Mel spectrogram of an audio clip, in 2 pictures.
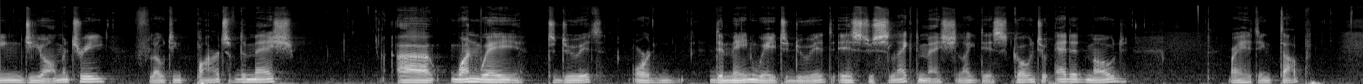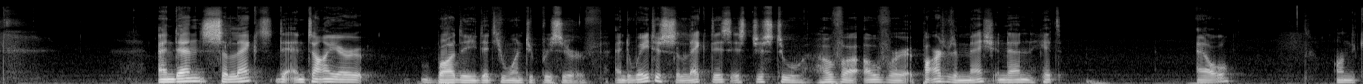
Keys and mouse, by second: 3.3 shift+middle click, 3.7 middle click, 4.6 shift+middle click, 5.1 middle click, 9.0 click, 14.0-15.0 middle drag, 25.8 l.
